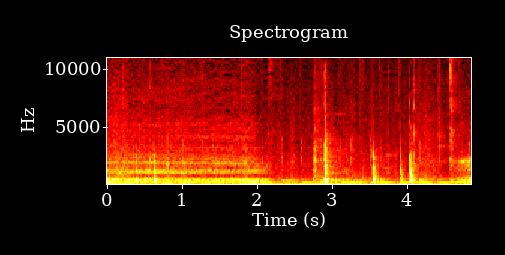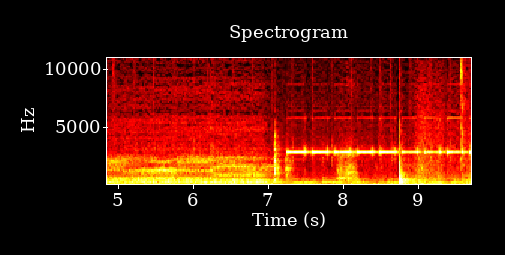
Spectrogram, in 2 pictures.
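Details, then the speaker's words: Steady high electronic alarm tone over background music and handling noise from a COVENT-20 transport ventilator as its breathing circuit is opened during a mode change; ventilator circuit-disconnect alarm. "akan bunyi ketika bete sirkuit dalam keadaan terbuka"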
